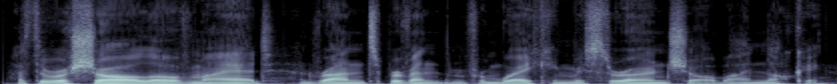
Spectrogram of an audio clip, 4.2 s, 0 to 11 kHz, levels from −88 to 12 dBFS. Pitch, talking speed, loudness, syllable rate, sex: 95 Hz, 260 wpm, -19 LUFS, 5.8 syllables/s, male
